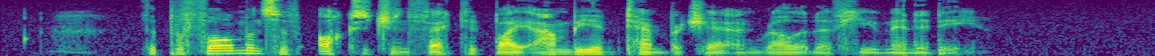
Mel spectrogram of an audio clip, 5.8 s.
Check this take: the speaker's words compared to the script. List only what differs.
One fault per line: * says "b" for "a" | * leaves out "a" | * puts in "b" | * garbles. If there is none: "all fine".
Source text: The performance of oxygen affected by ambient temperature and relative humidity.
all fine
